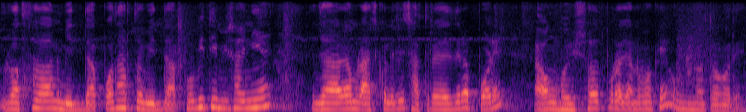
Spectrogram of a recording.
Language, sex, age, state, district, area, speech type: Bengali, male, 18-30, West Bengal, Jhargram, rural, spontaneous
